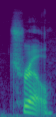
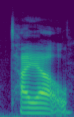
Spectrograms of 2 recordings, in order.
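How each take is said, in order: First: The name begins with a tr sound. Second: The name begins with a plain t sound. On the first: This is how the name is really pronounced. The speaker calls it right. "but Trill" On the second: This is how it was read silently before. The speaker calls it wrong. "I used to just say like in my head Tyel"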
